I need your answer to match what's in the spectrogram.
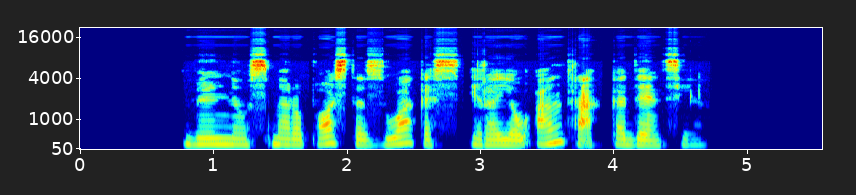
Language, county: Lithuanian, Tauragė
